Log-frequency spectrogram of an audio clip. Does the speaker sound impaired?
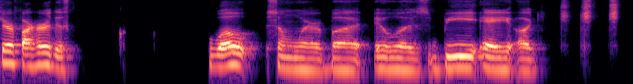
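Yes: stuttering; previously could not speak well, sometimes hides stutter around friends and family; here prolonged sounds.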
